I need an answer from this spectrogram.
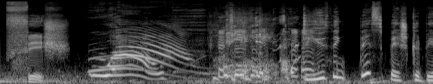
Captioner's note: laughing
